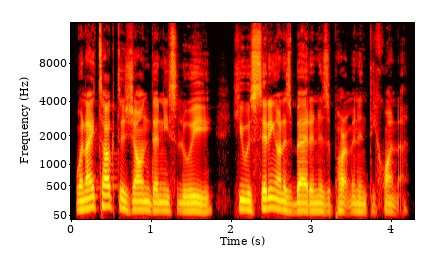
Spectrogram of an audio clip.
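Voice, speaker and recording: A man reporting and hosting, telling a documentary story in a steady, earnest way. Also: on the low side, fast, clean tone, dry recording, clean studio sound. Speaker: podcast reporter and host. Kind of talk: documentary podcast narration.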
